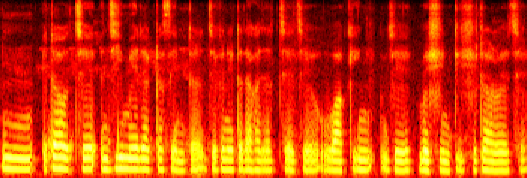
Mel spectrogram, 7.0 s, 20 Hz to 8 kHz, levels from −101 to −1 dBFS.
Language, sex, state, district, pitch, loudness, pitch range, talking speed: Bengali, female, West Bengal, Jalpaiguri, 170 Hz, -19 LUFS, 160-180 Hz, 145 wpm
